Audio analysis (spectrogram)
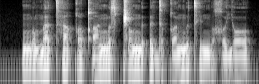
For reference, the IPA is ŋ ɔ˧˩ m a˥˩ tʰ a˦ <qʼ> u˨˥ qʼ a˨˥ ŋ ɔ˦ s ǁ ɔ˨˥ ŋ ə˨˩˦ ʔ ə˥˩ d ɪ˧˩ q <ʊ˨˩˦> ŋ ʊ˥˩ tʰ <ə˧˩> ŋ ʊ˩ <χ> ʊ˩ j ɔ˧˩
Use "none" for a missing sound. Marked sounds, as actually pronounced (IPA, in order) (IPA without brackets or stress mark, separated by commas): q, ʊ˨˩˦, ɪ˧˩, χ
